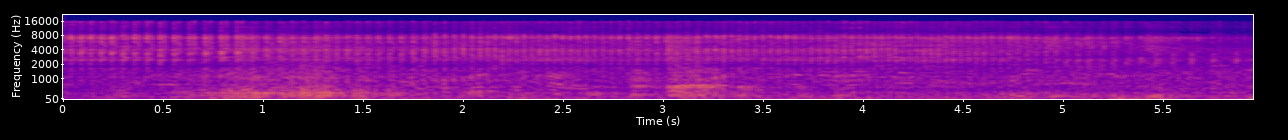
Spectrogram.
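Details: Yamaha FZS version 1 single with an engine sound problem, badly damaged bike with broken head nuts: loud, busy metallic clatter over the idle.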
